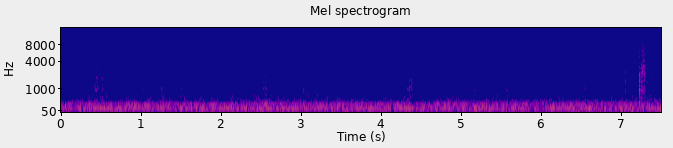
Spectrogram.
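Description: A fountain pen writes on the handwritten page of an open notebook resting on a wooden table, while the other hand lies flat on the page and an untouched printed book sits beside it. Faint, bright scratches of the nib come and go over a steady low hum that fills the quiet clip.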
